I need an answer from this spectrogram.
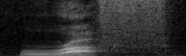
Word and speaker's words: rough: And the last word, rough.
